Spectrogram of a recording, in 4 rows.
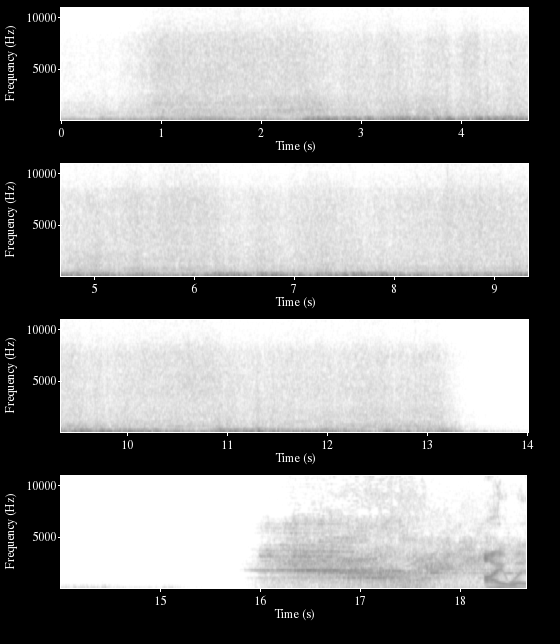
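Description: Combine harvester working through dry standing corn: a steady engine drone under the rattle and rush of the header and threshing. It fades out from about 13 seconds in, and after a moment of near silence a different steady rushing noise begins near the end.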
